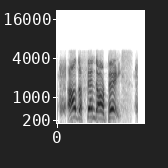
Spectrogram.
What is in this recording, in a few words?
defending base, male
